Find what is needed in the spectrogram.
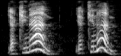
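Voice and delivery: loud motherly call for her son. Acted. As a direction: call the boy from another room.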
